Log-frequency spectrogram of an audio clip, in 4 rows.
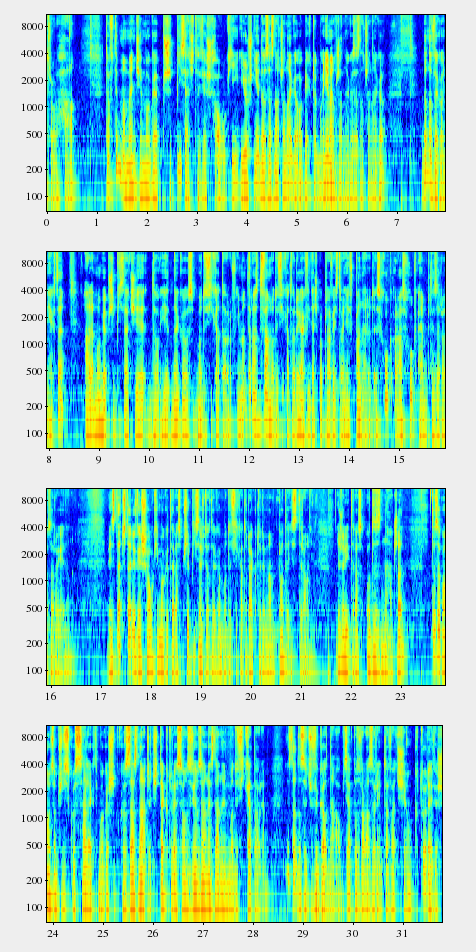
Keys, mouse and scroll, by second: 0.3 ctrl+h, 0.9 ctrl+h, 1.5 ctrl+h, 22.6 a, 25.3 click, 28.7 a, 29.3 a, 30.9 click.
